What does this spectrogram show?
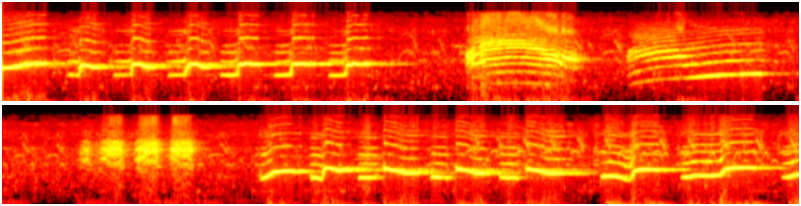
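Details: Masked laughingthrush (poksay hongkong) singing loudly in captivity as a lure for other birds: repeated stepped whistled notes, a harsh rising squeal and upslurred whistles, then a quick series of looping whistles.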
